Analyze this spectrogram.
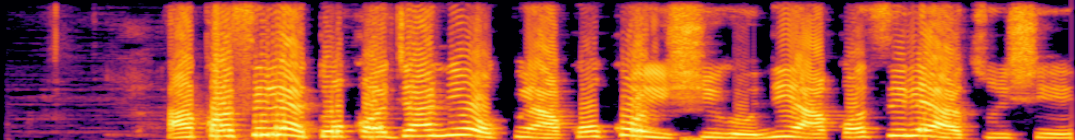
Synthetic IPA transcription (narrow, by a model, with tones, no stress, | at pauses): a˨kɔ˧si˦lɛ˦˨to˨˦kɔ˧d͡ʒa˦nĩ˦o˦˨k͡pĩ˨˧a˨ko˨˦ko˦˨i˨ʃi˧ɾo˨nĩ˨˦a˦˨kɔ˧si˦lɛ˦˨a˨tũ˧i˧ʃe˧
